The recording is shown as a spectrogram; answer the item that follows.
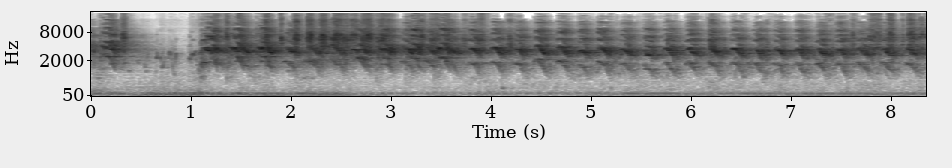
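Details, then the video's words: Budgerigars chirping in a small indoor space: a dense, continuous stream of rapid buzzy chirps and harsh warbling, pulsing several times a second without pause after a brief opening squawk. "Budgies Sounds| Budgies Chirping sound"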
